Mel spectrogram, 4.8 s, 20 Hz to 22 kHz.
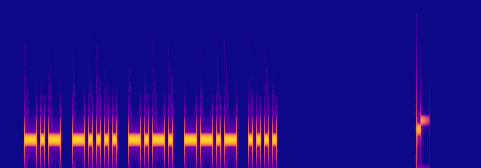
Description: Morse code, heard as a keyed tone, about 29 wpm, 700 Hz. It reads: K6CQH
